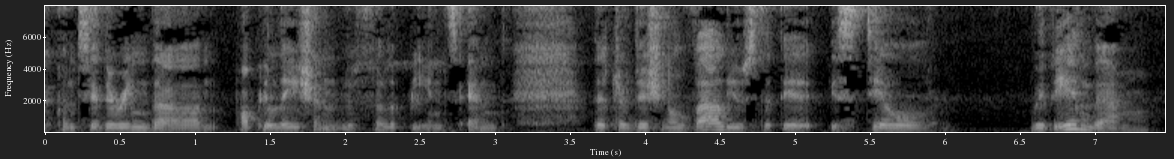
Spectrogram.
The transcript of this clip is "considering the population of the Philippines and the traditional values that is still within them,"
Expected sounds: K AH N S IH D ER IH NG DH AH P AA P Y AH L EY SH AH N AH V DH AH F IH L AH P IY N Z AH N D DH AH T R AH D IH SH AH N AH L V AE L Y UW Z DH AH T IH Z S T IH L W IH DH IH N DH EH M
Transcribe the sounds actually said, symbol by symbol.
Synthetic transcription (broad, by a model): K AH N S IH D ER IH NG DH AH P AA P Y AH L EY SH AH N AH V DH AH F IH L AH P IY N S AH N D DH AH T R AH D IH SH AH N AH L V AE L Y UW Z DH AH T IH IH S T IH L W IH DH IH N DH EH M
